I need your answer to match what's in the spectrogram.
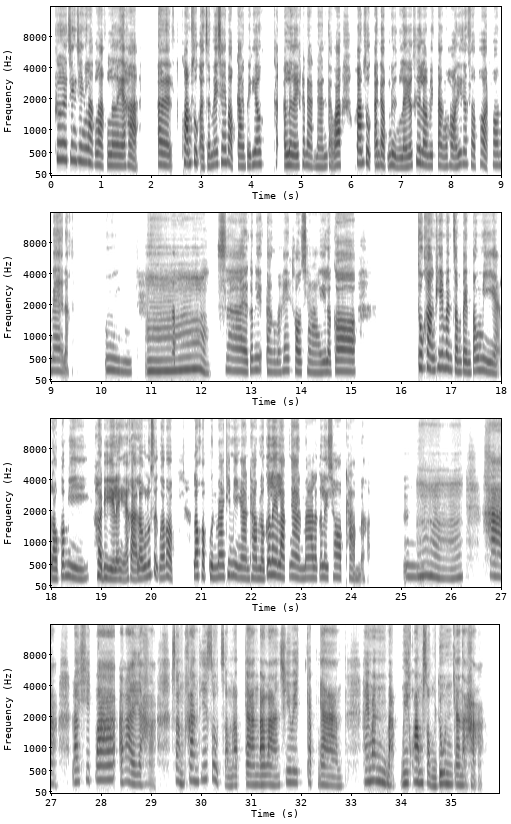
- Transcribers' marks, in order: tapping
- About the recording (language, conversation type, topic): Thai, podcast, คุณทำอย่างไรถึงจะจัดสมดุลระหว่างชีวิตกับงานให้มีความสุข?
